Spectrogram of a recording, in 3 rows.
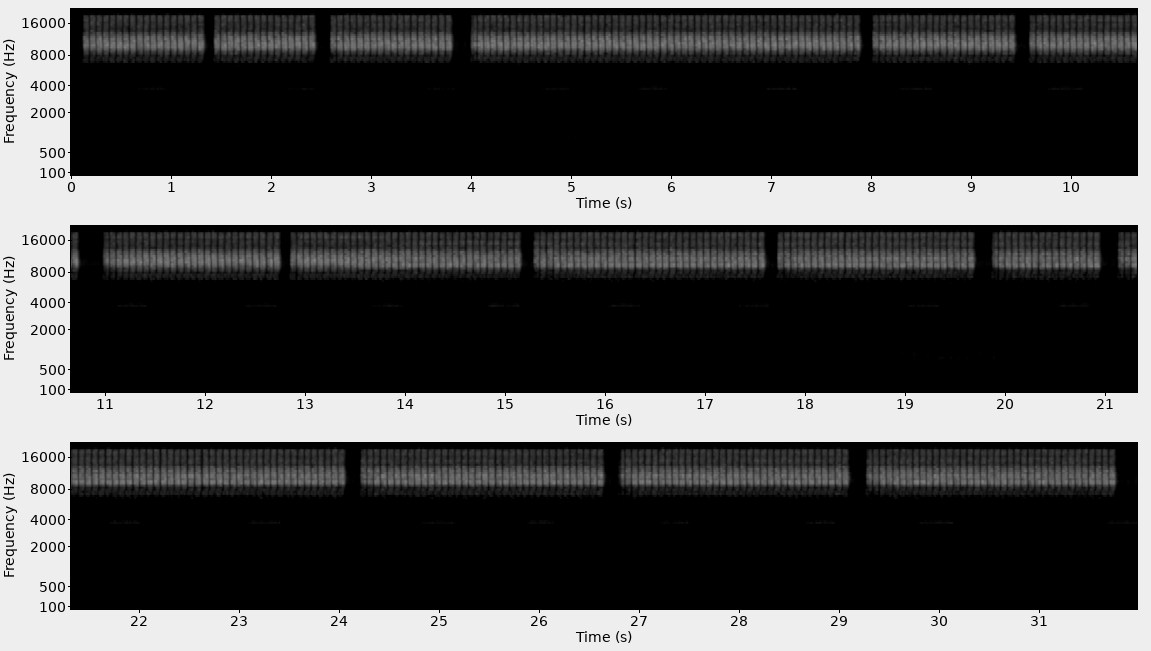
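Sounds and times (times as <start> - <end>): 
cicadas at night: 0.1 - 31.9.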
